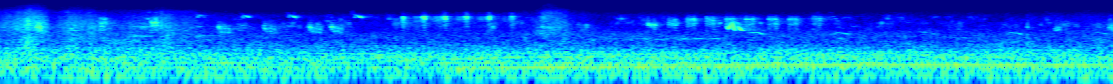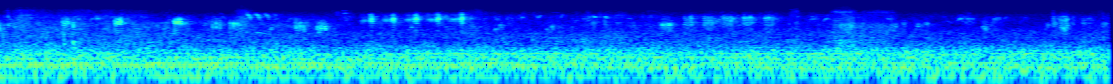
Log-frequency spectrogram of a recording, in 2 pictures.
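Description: Small birds singing: repeated runs of rapid, high chirps every second or two, over a faint steady low hum.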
